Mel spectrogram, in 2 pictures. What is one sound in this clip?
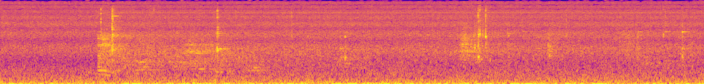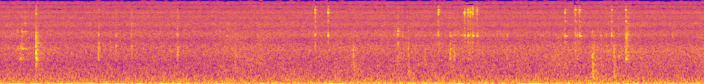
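A metal tool clicks and scrapes against a bolt.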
